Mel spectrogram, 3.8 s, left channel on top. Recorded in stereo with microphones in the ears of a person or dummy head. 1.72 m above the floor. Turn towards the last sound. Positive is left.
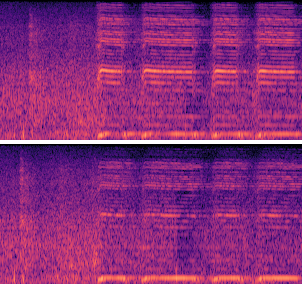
turn(degrees=50)  # may be behind; listen again after turning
